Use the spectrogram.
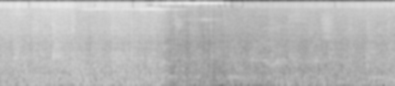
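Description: The Disneyland Railroad train, Ernest S. Marsh locomotive, rumbles steadily along the rails, a loud continuous roar that eases slightly partway through, then carries on at a lower, even level.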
